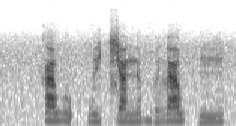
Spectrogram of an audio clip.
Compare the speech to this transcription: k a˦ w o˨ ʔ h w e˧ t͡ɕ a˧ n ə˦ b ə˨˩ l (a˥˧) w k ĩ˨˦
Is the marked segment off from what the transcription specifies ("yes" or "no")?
yes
